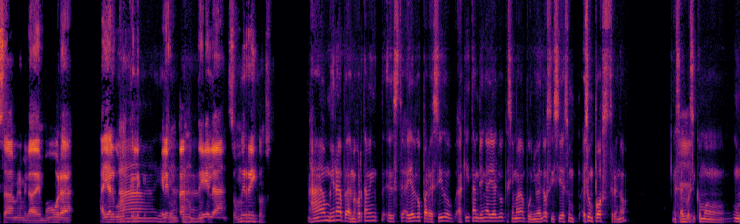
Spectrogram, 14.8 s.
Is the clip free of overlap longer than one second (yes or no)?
no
